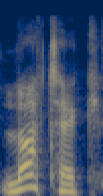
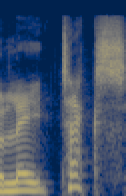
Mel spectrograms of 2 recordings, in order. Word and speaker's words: LaTeX: by usage not Fiat Tech is usually pronounced Tech making latch and latch The Logical choices but language is not always logical so lay Tex is also possible you cannot separate the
